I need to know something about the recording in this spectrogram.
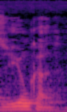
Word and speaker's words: Junkers: It is written junkas but they pronounce it as Junas.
